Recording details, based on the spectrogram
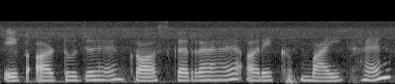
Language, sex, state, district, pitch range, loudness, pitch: Hindi, male, Chhattisgarh, Raipur, 180-200 Hz, -20 LUFS, 190 Hz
